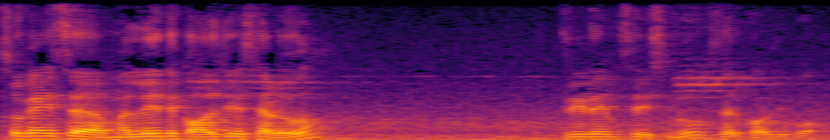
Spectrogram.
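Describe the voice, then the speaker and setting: A man's voice: medium pitch, quick pace, darkish tone. A man chatting casually as the host of a vlog. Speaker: prank channel host. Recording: very noisy live recording.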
